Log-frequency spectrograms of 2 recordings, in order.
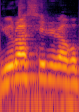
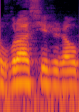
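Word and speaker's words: uracil: 그런데 요 RNA의 경우에는 요 티민 대신에 유라실이라고 영어로는 유라실이라고 발음을 하는데 한국말로는 우라실이라고 보통 쓰는데 유라실이 티민 대신에 대리 출석을 하고 있어요.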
